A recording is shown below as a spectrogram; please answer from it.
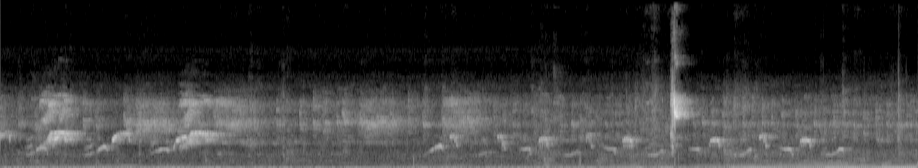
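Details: Cockatiel from Australia producing a dense run of short, high chirps and quick descending chips that repeat in a busy chatter, with one sharp click near the end over faint low background noise.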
